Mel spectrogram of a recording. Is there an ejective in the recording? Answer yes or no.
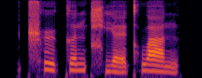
no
